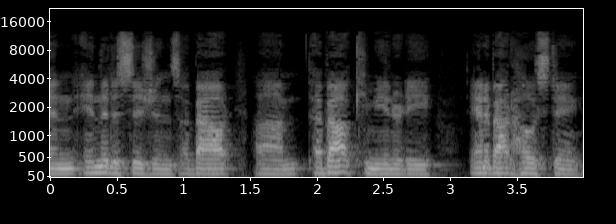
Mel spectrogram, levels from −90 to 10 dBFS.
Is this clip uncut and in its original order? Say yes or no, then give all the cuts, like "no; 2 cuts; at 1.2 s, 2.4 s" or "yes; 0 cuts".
no; 1 cut; at 1.5 s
